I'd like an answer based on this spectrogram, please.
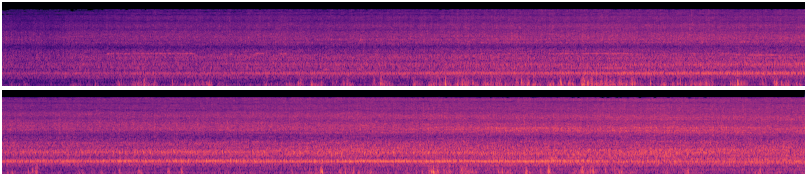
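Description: A machine's engine running with a steady whine over a rough low rumble, growing gradually louder.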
